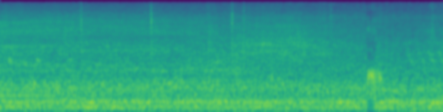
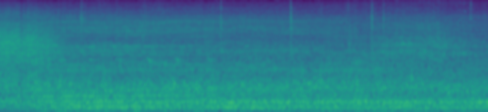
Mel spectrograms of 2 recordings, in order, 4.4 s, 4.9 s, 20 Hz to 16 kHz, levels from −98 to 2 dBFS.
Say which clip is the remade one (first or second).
first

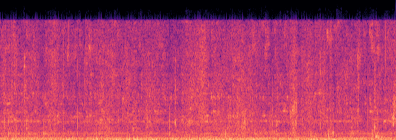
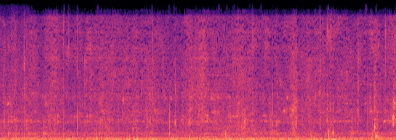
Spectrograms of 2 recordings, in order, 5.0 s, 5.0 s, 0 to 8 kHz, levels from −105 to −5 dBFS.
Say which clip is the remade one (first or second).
second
